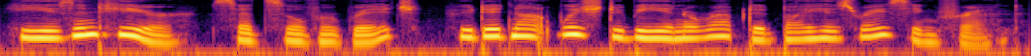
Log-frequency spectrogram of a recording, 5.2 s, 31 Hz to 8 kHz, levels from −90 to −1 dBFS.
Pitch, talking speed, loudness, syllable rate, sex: 180 Hz, 185 wpm, -17 LUFS, 5.0 syllables/s, female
